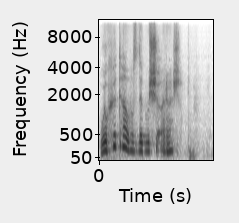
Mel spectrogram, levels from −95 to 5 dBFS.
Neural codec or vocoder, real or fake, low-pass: codec, 16 kHz in and 24 kHz out, 0.6 kbps, FocalCodec, streaming, 4096 codes; fake; 10.8 kHz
